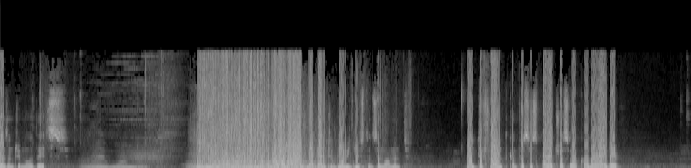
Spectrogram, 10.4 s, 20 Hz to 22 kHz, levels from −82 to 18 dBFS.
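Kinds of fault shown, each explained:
Integer overflow: heard at 0.00 to 0.05 s, 2.96 to 5.68 s and 7.02 to 9.22 s, where the signal was driven about 4 dB, 13 dB and 11 dB past the integer limit. Instead of being held at the maximum, each sample that exceeds it wraps around to the opposite extreme, so peaks flip across the full range. The result is cracking and tearing on the loud parts that is sharper than clipping, most evident in the two longer stretches.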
